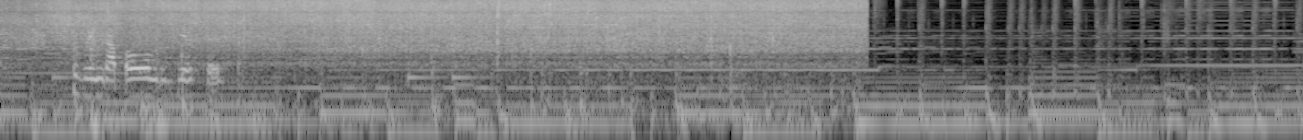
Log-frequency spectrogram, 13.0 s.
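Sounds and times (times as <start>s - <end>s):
vegetables sizzling in frying pan: 0.0s - 8.7s
background music: 0.0s - 13.0s.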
